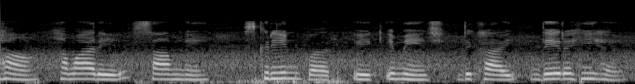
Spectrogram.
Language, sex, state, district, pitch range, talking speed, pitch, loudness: Hindi, female, Maharashtra, Solapur, 225-255 Hz, 105 wpm, 235 Hz, -20 LUFS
